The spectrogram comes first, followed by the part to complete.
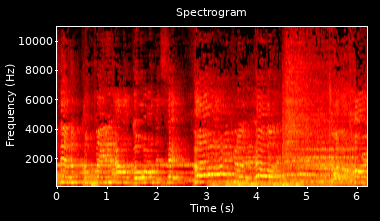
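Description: Live gospel worship singing through a church PA, voices at microphones. A low instrumental accompaniment drops out for the first three seconds or so, then comes back in.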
